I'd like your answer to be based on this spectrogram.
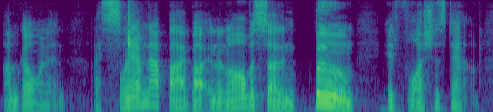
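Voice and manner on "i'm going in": low, muttered under the breath; muttered impulsive quote. Retold or imitated. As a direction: mutter it like giving in to frustration. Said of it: "I'm feeling frustrated".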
